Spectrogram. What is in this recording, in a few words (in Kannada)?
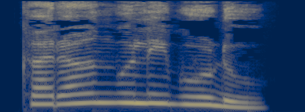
"ಕರಾಂಗುಲಿಗೂಡು", Kannada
